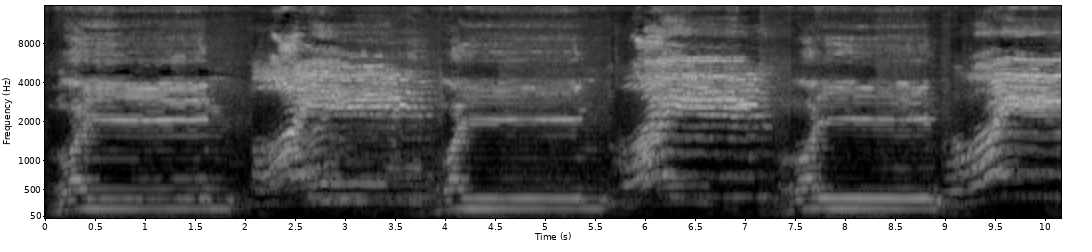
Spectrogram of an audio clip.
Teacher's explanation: এই হরফটির নামের শুদ্ধ উচ্চারণ করতে হলে কণ্ঠনালীর শেষ স্থান থেকে এই হরফটি উচ্চারণ হবে।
